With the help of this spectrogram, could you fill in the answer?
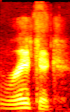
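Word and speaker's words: Rakić: Anthony Smith versus, here we go, Alexander Rakic. There you go. Reiki. Awesome. Always coming through with the pronunciations.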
